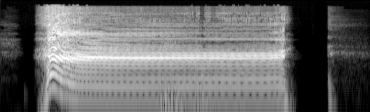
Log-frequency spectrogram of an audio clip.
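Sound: horn sound effect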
